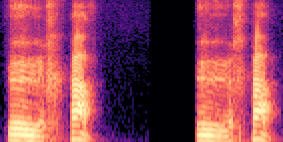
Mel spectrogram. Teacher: La ja no la decimos K porque recuerden que después de una vocal, este sonido se vuelve fricativo, entonces decimos ja en vez de K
